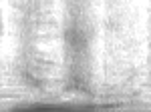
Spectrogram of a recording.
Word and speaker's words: usurer: Now, did you notice the word usurer? That's the same type of word as university and uniform. Because we pronounce the first letter as U, not U, we use a consonant, not a vowel.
